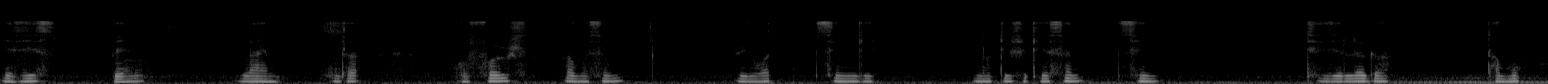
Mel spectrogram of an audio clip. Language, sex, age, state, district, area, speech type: Manipuri, male, 18-30, Manipur, Kangpokpi, urban, read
